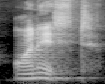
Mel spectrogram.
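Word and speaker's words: honest: ऑनेस्ट। अब देखो हम भले ही ये ऑनेस्ट लिखा है मतलब एस लेकिन एस साइलेंट रहता है।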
